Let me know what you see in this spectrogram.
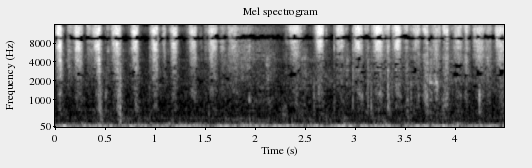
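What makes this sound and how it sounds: Long nails scratch light blue denim jeans on the leg near the seam, making quick, repeated rough strokes. The scratching has a bright, hissy texture over a steady low rumble and continues without a pause.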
